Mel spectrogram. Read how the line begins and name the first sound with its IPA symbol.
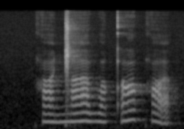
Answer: qʰ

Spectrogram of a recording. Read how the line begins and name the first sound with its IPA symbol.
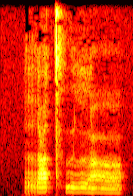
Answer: r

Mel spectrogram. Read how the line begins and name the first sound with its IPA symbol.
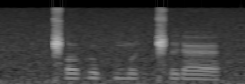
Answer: ǁ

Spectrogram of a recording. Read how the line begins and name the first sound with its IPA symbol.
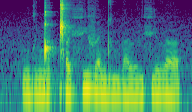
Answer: ŋ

